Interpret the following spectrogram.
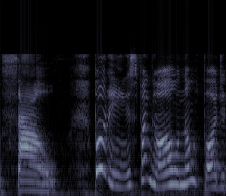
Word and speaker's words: sal: pelo som do U, sal. Porém, em espanhol não pode ter esse câmbio, né? Em espanhol, o L fica com o som de L mesmo.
